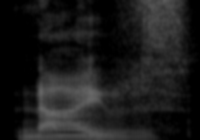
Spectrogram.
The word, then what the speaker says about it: knives: One knife, two knives. Again, with the v sound plus the z sound like in zebra. Knives.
